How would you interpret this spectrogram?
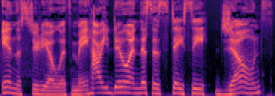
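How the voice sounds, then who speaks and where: A woman in her thirties from Michigan hosting a podcast in casual chat, bubbly and quick to laugh. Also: low-pitched, fairly bright tone, a little hiss or hum. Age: 30s. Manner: bubbly, laughs often, cheers. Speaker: podcast host.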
